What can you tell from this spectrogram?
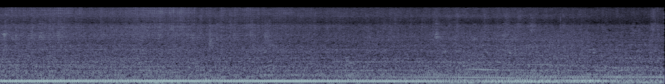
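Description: Double-decker bus's diesel engine and drivetrain heard from the upper deck while under way: a loud, steady low drone that loosens and eases off about two-thirds of the way through.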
